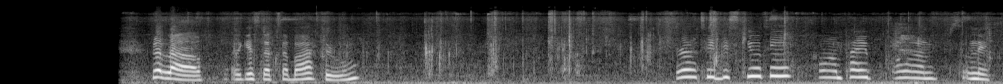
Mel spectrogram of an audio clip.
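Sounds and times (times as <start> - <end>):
footsteps on stone path: 1.6 - 10.0.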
